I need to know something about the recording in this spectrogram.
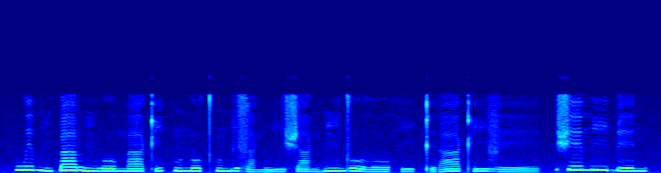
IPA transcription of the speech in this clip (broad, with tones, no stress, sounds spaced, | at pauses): w ɪ˦ b ĩ˨ k͡p aː˦ β ĩ˨ β oː˨ m aː˨ kʼ iː˦ kʷ ũ˦ n oː˦ tʰ ũ˦ b i˦ z a˨ ŋ β iː˨ ʃ aː˦ ŋ ɓ ĩ˦ d oː˦˨ l oː˨ h iː˨ kʼ ɪ˨ ɾ aː˦ kʼ iː˦ v eː˦˨ | ʃ eː˦ m iː˦ ɓ e˦ n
